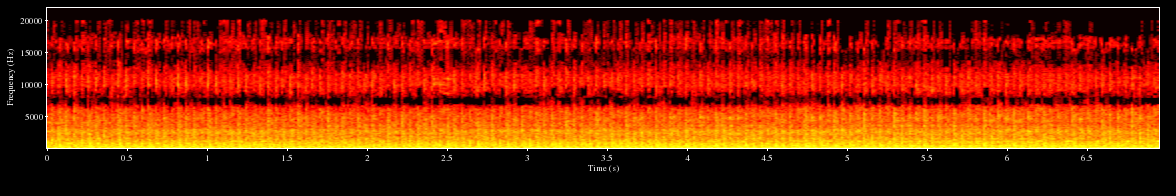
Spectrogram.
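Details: Tata 709 non-turbo diesel, first start after overhaul: a deep, regular chug at about two to three beats a second, steady throughout, a healthy idle with no knocking.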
